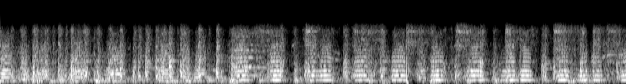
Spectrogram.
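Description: Marching band music: brass instruments playing over drums with a steady beat.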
